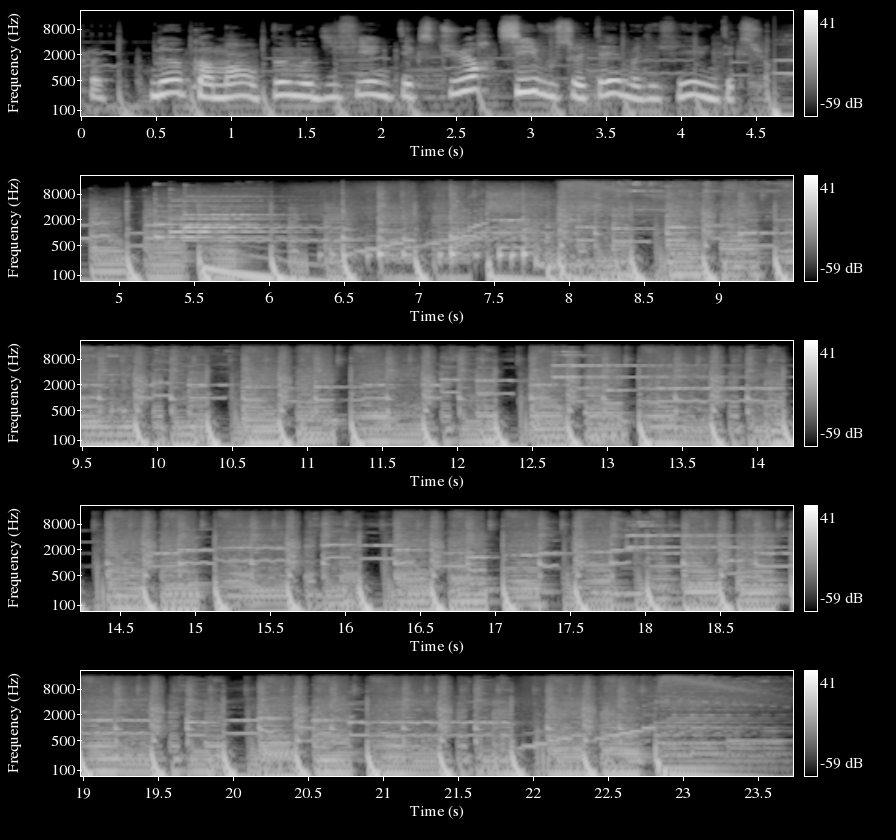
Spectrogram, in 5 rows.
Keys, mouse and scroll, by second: 2.7-3.9 scroll.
